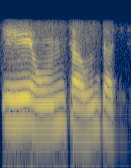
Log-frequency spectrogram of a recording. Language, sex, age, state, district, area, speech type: Nepali, female, 30-45, West Bengal, Kalimpong, rural, conversation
